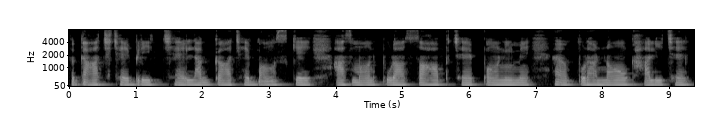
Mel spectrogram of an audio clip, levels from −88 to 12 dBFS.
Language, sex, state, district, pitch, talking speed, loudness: Maithili, male, Bihar, Samastipur, 115 Hz, 120 wpm, -32 LUFS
